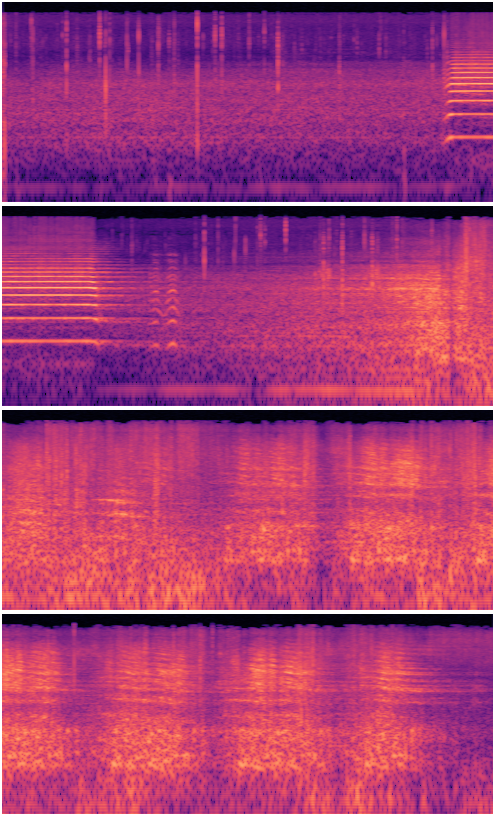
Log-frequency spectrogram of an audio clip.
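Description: A locomotive-hauled passenger train approaching: one horn blast of about a second, then a rumble that grows into a loud, pulsing rush of wheels on rails as the locomotive and coaches pass close by.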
